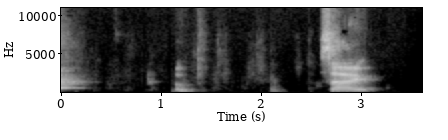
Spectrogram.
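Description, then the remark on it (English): A dog barks, a few short, scattered yelps followed by one louder, drawn-out bark with a whining edge, separated by brief silences. “Oh, I've just got to go and let the dog walker in.”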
